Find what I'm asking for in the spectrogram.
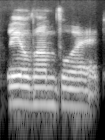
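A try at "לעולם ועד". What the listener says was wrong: exactly.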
